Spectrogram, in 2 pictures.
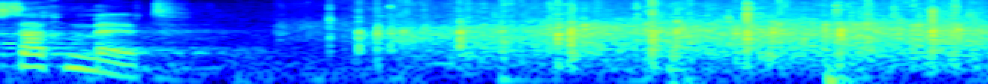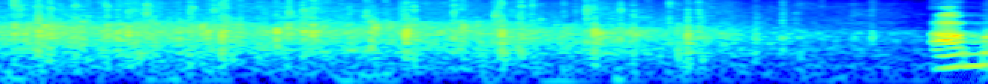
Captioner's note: applause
